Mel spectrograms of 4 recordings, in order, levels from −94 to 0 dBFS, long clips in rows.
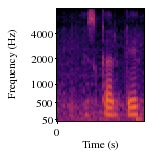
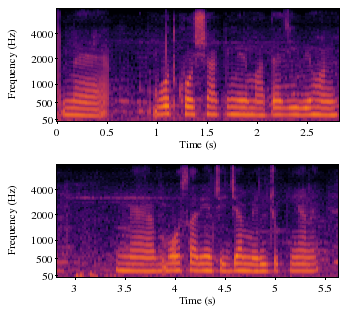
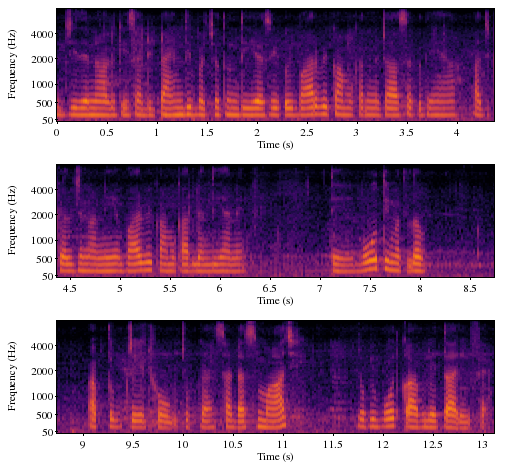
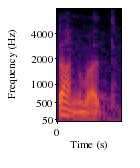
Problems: constant background noise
